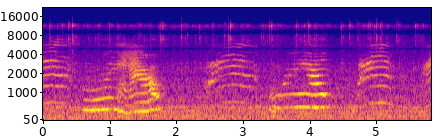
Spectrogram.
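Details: Stella, a Maine Coon cat, sings along with a person meowing, giving a run of long, drawn-out meows that rise and fall in pitch.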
